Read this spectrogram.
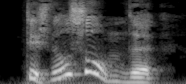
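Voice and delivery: loud, slow, sighing regret; mother's regret. Acted. Hendrik's mother sets the shoes out, slow and regretful. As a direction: linger over the waste.

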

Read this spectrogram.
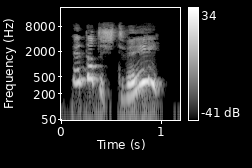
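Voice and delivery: high, slow, smug count; Betje counting. Acted. Betje at the door counting, pleased. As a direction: savour the number. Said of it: "zei Betje vanaf de deur".

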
